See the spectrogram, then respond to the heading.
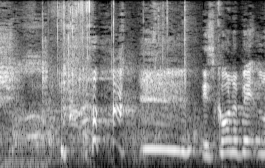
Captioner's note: laughs; gasps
